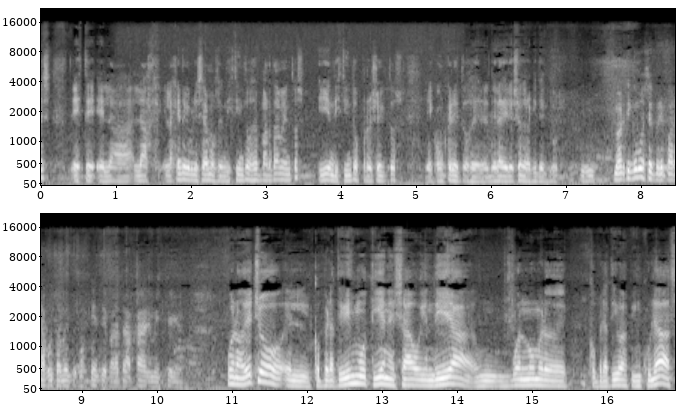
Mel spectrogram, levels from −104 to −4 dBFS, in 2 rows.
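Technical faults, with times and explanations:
0.90–5.70 s, digital radio blending to analogue: the receiver lost its digital stream and cross-faded over 140 ms to the same station's FM broadcast, so hiss rises to roughly 35 dB below the signal and level drops about 1 dB until it blends back.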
